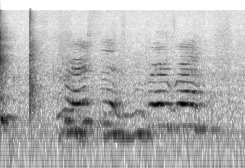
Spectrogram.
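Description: Young children's voices talking quietly, with one sharp click about a quarter of a second in.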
